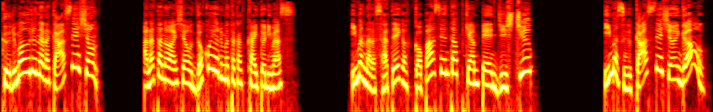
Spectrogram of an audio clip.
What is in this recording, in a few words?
Japanese Female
